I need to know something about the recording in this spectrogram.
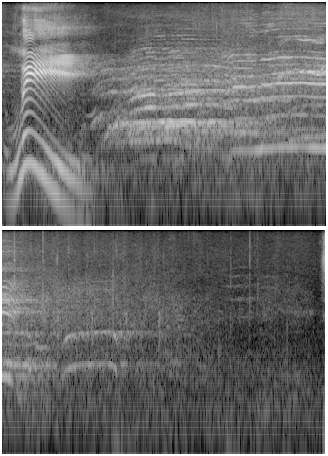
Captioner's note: audience cheering and applauding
